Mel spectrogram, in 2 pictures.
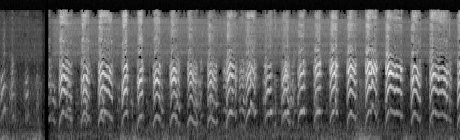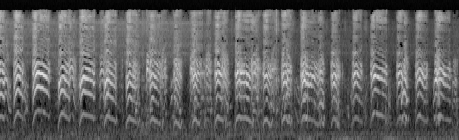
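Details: Jindo puppies, litter brothers, whine and yip in a steady stream of high, arching cries.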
